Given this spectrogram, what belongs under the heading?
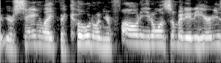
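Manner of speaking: usual speaking voice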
